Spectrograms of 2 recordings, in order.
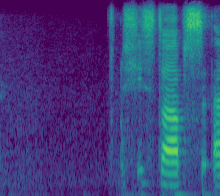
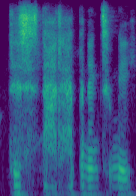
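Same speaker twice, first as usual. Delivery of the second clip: fast, hushed whisper; breath-only frightened muttering; whispered denial; faster than usual. Acted. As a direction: whisper it quickly to yourself in disbelief. Scared character muttering denial.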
